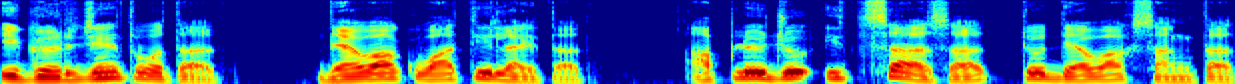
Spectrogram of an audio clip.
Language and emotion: Goan Konkani, neutral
